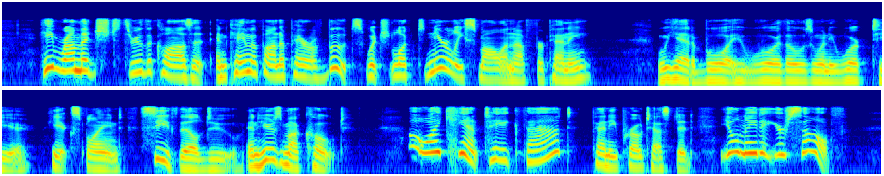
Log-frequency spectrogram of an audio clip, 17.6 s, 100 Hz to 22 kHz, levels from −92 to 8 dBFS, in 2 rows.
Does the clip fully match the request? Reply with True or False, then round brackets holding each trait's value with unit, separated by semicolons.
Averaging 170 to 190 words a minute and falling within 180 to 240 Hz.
True (175 wpm; 185 Hz)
